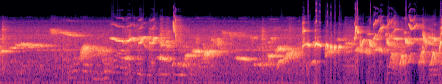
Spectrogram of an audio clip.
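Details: Chattering Orange-headed thrush song meant for luring birds, a long run of varied whistled notes, buzzy slurs and mimic-like phrases growing louder and busier toward the end.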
